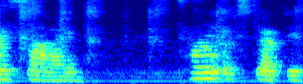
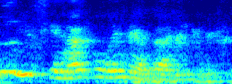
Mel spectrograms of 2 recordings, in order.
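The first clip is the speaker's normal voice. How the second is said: cooing warning; 7 semitones higher than usual. Real, not acted. Warning dog playfully.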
